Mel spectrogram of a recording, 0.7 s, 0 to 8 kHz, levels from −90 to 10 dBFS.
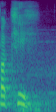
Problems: constant background noise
